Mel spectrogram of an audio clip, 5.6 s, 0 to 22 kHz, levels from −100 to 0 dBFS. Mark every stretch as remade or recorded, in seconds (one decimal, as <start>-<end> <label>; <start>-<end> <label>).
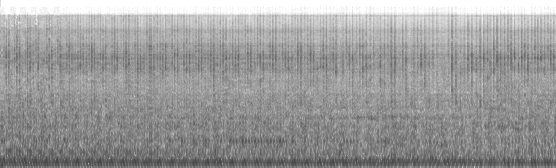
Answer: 0.0-0.6 recorded; 0.6-5.6 remade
